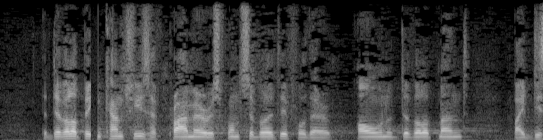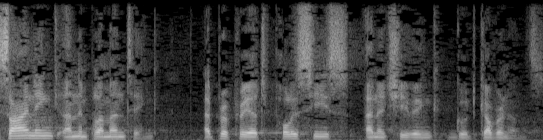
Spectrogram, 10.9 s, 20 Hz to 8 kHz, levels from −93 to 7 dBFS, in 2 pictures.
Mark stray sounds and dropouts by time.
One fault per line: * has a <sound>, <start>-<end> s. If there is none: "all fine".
* has a dropout, 0.9-1.0 s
